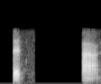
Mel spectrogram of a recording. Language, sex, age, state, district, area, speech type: Tamil, male, 60+, Tamil Nadu, Namakkal, rural, conversation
